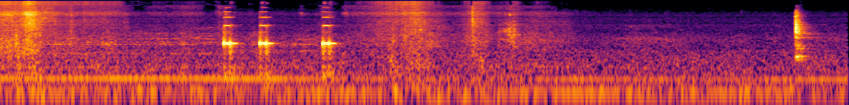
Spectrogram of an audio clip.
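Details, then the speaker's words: Excavator left sitting for months will not start: three quick high beeps over a faint hum, then nothing turns over with jump leads connected and the kill switch on; they suspect not enough power or a poor connection. "Okay, it's not enough power. Maybe our connection isn't good."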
